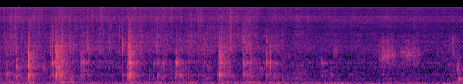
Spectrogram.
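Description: Cut bottle gourd pieces fry in a pan with a steady low sizzle, while irregular scraping and clinking from stirring come through close by.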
